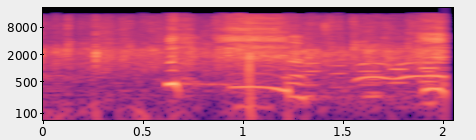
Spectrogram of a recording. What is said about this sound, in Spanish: fuerte aplauso para él, por favor.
